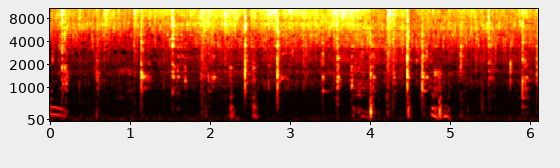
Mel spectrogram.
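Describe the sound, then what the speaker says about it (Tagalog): Aromatics sautéing in a pan for dinuguan, a constant loud sizzle with repeated scraping strokes and clicks of a spatula against the pan, close and alone. "Nagigisa po ako kasi ng mga lamas, mga ricado kasi magluluto po ako ng dinuguan."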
